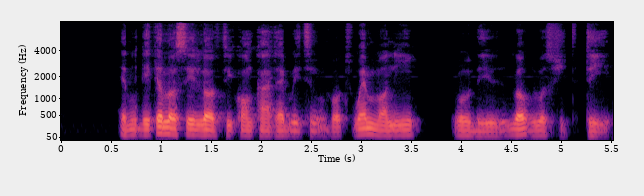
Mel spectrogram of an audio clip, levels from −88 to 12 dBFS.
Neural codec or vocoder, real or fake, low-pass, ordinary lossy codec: codec, 16 kHz, 0.5 kbps, FunCodec, trained on LibriTTS, 25 frames a second; fake; none; none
